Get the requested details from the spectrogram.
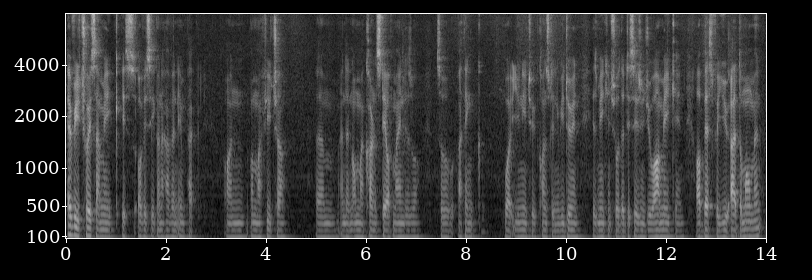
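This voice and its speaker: Deep-voiced young man. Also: monotone, brisk. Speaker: interviewee. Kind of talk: casual interview answers.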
